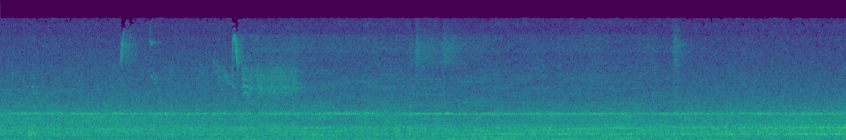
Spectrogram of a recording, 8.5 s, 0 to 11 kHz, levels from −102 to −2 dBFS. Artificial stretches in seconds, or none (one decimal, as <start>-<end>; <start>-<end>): 2.5-6.8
